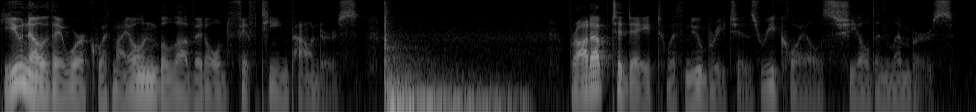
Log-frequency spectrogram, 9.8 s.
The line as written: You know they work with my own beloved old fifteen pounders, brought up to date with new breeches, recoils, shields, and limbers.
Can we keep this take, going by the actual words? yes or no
no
